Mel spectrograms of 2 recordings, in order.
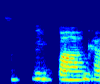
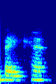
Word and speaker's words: Barker: Um Barker rather than Baker.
